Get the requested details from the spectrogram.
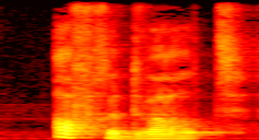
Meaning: past participle of afdwalen
- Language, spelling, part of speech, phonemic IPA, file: Dutch, afgedwaald, verb, /ˈɑfxədwalt/, Nl-afgedwaald.ogg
